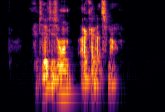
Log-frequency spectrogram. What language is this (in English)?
Western Frisian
